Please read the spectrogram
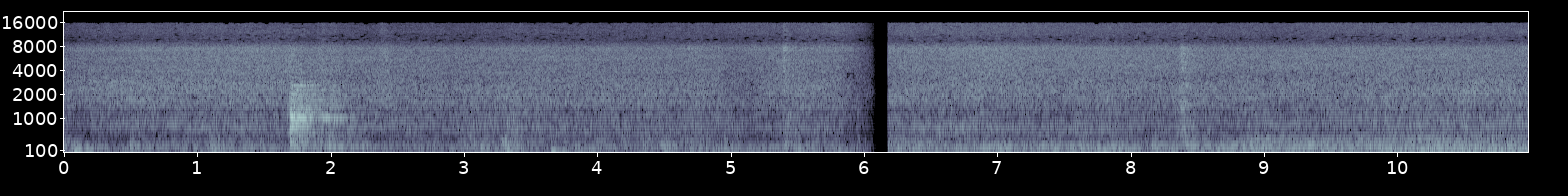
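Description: Food sizzling as it fries in a metal kadhai on a gas burner while it is stirred with a spatula, with one louder metallic clank about two seconds in. The sound cuts out for a moment about six seconds in.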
